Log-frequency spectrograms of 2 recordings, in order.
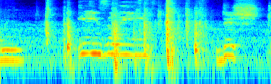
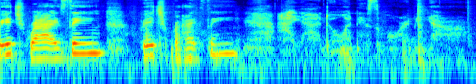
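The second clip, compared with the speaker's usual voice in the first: hushed whisper. Greeting viewers while others sleep nearby: whispering. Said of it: "I gotta whisper 'cause people still asleep".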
